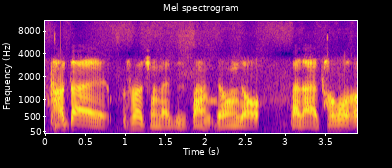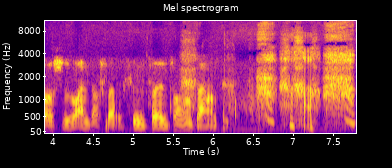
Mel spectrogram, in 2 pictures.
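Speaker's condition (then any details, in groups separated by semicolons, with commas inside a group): Congenital muscular dystrophy; present from birth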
